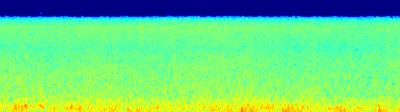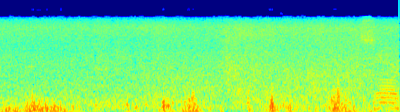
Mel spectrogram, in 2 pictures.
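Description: Strong gusty wind buffeting the microphone, heard as a low, uneven rumbling rush with several sharper gusts in the second half.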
